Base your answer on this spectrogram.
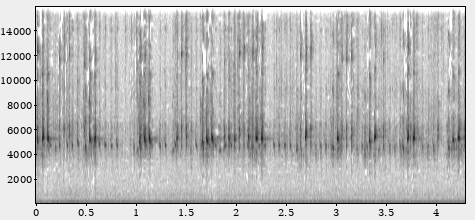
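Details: Live crickets chirping in high, pulsed bursts about twice per second, with softer overlapping chirps between them and a faint low hum beneath.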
